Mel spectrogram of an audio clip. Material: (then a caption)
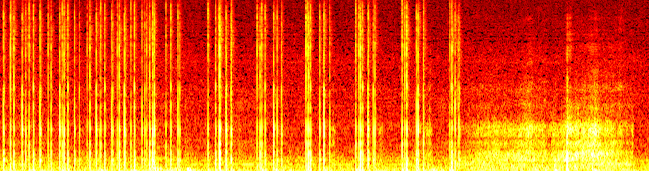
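Aluminium. Long pointed nails tap and scratch the smooth, flat aluminium back of an iPad. Rapid, sharp, dry clicks fill the first seven seconds, thinning into scattered taps. The sound then turns into a steadier, hissy scratching drag with a faint ringing tone.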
